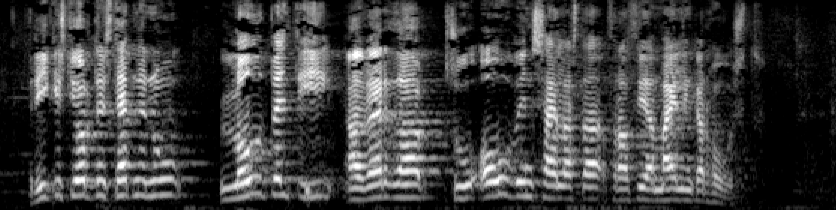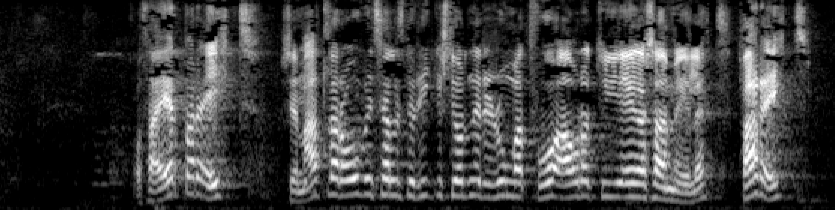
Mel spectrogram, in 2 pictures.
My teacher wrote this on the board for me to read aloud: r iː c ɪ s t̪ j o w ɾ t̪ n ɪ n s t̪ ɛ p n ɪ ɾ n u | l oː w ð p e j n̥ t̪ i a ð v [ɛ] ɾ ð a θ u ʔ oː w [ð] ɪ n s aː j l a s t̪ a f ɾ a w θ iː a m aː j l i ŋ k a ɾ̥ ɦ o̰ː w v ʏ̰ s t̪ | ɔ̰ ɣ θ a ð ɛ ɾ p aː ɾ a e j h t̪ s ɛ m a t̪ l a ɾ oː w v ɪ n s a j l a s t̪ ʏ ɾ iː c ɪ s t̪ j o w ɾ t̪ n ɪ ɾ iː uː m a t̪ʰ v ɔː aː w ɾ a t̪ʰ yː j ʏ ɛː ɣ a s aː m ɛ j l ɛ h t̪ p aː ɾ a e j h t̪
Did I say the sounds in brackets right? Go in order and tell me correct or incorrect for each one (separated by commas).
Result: correct, incorrect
